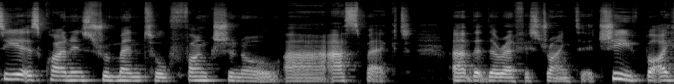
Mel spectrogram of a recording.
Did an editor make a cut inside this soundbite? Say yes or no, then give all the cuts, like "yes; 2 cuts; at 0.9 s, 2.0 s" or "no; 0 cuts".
no; 0 cuts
